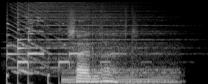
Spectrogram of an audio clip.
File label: audio channel side left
